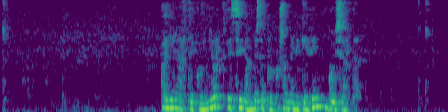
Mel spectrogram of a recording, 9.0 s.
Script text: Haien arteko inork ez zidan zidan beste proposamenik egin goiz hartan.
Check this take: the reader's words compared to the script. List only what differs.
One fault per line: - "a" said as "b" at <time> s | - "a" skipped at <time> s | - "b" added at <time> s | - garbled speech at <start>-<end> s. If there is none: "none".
- "zidan" skipped at 5.0 s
